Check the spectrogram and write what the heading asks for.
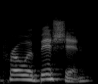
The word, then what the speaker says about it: prohibition: as vehement vehicle and prohibition note that the root prohibit has the H pronounced but once you add the shun the H sound disappears there are some names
